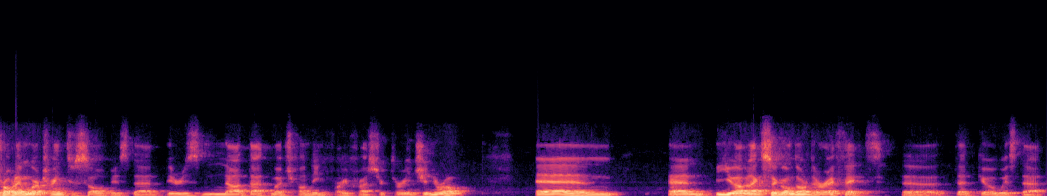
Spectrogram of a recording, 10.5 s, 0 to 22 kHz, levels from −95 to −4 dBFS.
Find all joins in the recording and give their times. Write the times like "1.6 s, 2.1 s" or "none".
none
